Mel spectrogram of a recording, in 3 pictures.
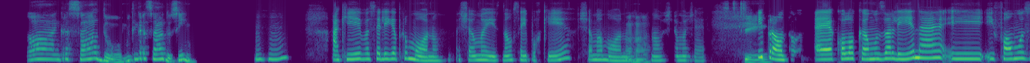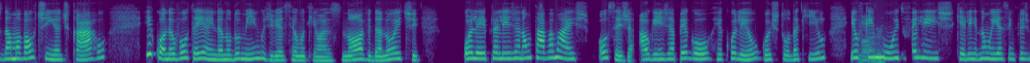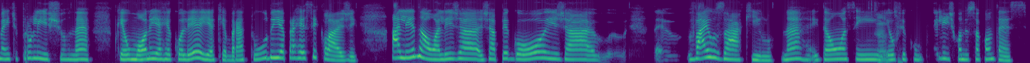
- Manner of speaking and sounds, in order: other noise
- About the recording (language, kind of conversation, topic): Portuguese, podcast, Como você evita acumular coisas desnecessárias em casa?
